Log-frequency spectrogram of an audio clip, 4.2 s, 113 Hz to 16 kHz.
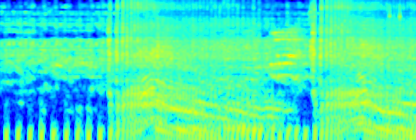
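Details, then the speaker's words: Honda Click V2 scooter started after an oil-change reminder reset: distinct cranking puffs catch into a smooth idle, then a light throttle blip rises cleanly; normal idle. "Okay. Maandar na yan."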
